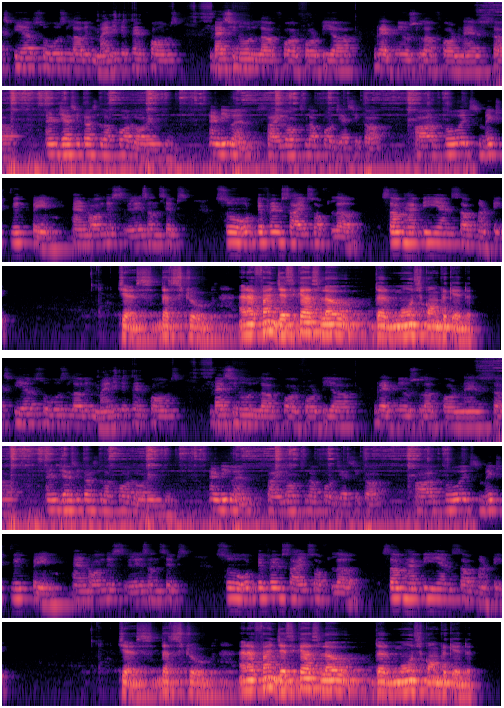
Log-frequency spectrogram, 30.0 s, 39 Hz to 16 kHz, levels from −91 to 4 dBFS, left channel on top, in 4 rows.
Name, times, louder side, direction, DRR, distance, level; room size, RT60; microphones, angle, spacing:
voice 1, 0.0-2.7 3.1-5.3 5.6-7.8 8.1-10.1 10.6-13.3 13.7-17.8 18.2-20.4 20.7-22.6, left 2 dB, 50° left, 0.9 m, -37 dB
sound 1, 7.1-14.6, equal, ahead, 2.0 m, -39 dB
voice 2, 24.3-29.5, left 1 dB, 20° left, 0.3 m, -25 dB
4.3 x 2.6 x 3.8 m
head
